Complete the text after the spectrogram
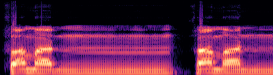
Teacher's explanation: نون کی آواز بالکل ناک کے اندر جا رہی ہے اور ٹھہر رہی ہے، اور اس کے اندر ہم واضح کر رہے ہیں کہ یہ نون کی آواز ہے۔ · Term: غنہ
